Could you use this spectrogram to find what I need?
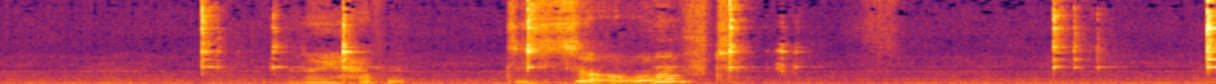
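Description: A metal spoon clinks against a glass jar.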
